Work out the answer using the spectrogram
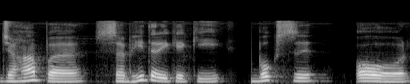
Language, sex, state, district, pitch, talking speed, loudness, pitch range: Hindi, male, Rajasthan, Jaipur, 145 Hz, 100 wpm, -16 LUFS, 135-155 Hz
